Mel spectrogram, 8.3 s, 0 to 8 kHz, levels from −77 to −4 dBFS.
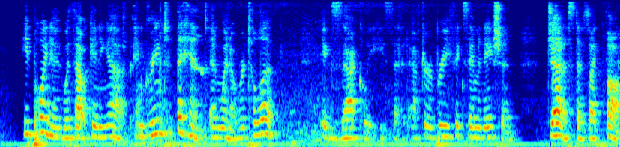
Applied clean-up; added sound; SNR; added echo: none; Sliding door / Train; 17 dB; reverberation time 0.3 s.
